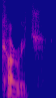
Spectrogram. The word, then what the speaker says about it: courage: So it's this vowel sound in here, isn't it? Really, just before the R. Although they're completely different spelling, they make almost the same sound, don't they? And it's just this vowel sound after the C that makes all the difference.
